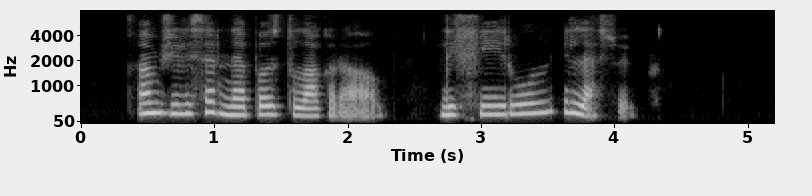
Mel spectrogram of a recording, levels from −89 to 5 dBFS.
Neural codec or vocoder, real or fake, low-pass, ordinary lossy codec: codec, 16 kHz in and 24 kHz out, 1 kbps, XY-Tokenizer; fake; 7.2 kHz; AAC, 48 kbps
